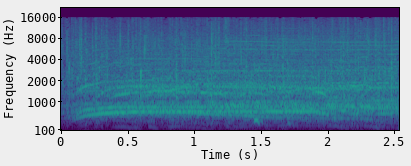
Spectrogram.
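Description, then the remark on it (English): A studio audience votes by applause for a contestant's argument against cowboy hats. The crowd bursts into steady applause with cheering and whoops mixed in, holding at a loud, even level for a couple of seconds without letting up. “Audience, it's up to you to pick a winner. By applause”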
